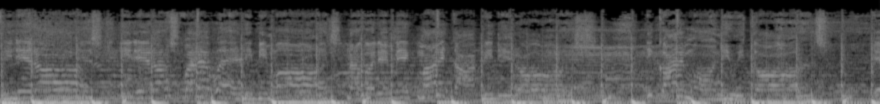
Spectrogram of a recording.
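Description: A modern pop track with a punchy, driving beat plays loud and dense, with steady percussive hits under layered synths and melody and no talking.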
